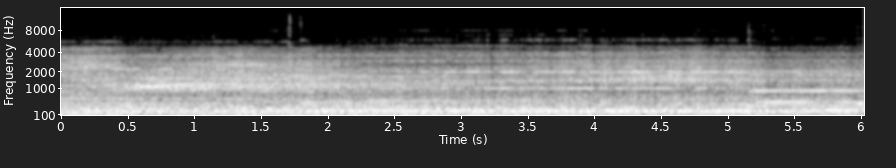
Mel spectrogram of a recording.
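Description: Film score with sustained orchestral notes under a steady rushing, rumbling whoosh. About five seconds in the whoosh thins and the held notes come through clearer.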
